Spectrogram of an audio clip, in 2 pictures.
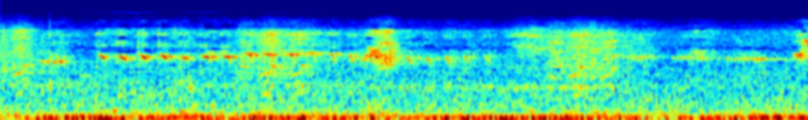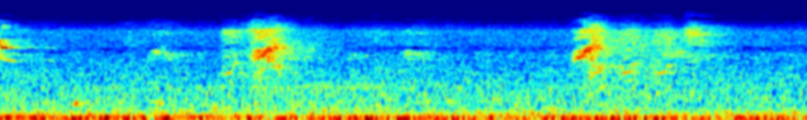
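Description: Small birds chirping, with a rapid high trill early on followed by short sharp chirps about every second, over a steady low hum.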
